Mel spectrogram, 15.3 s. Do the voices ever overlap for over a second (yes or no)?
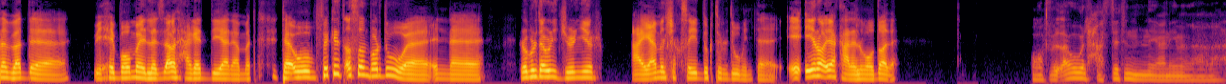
no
